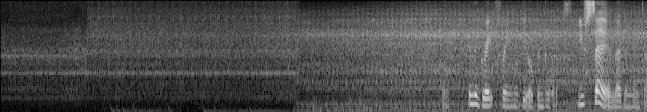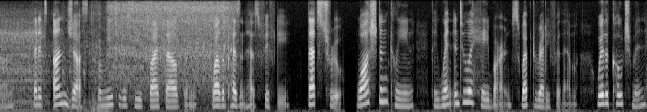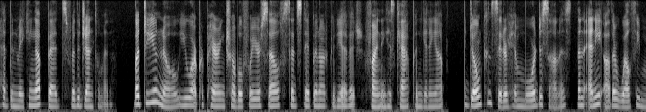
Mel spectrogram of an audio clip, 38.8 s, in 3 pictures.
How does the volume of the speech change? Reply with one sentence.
The loudness of the speech stays about the same.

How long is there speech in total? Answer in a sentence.
The speech can be heard for 30 seconds in total.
